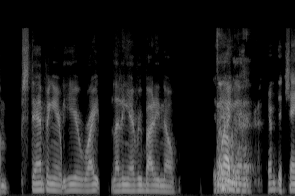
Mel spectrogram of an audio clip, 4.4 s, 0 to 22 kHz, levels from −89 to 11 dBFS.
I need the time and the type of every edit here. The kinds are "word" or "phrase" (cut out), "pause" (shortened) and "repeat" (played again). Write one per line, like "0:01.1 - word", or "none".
0:00.9 - word
0:01.5 - word
0:03.2 - word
